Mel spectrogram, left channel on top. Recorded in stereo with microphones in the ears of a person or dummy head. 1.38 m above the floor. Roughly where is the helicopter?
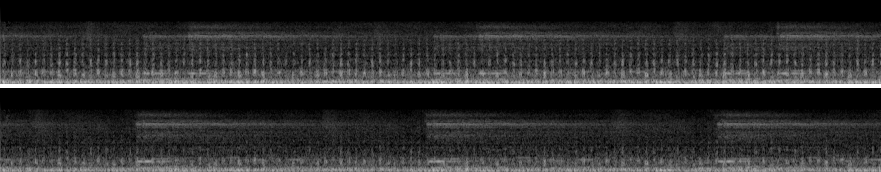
Left.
